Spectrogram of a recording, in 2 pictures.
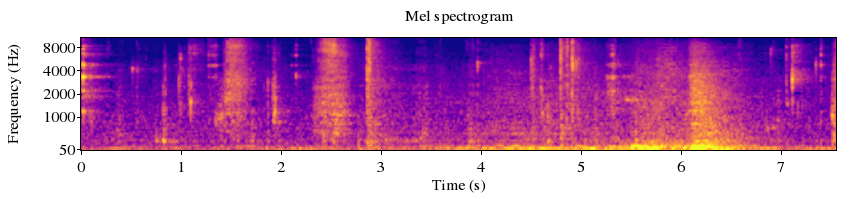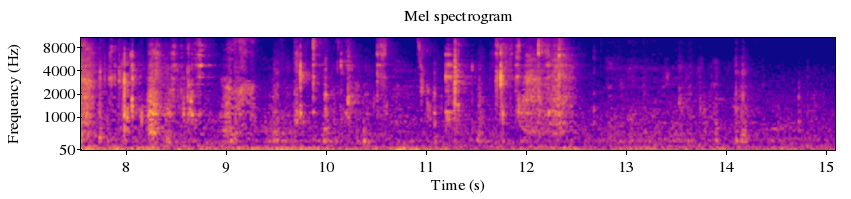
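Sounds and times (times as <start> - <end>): biting and chewing food: 0.0 - 5.3, 6.8 - 15.0.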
